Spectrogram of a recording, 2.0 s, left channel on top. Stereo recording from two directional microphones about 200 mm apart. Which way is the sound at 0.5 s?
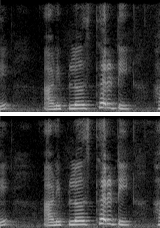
10° right (ahead or behind).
